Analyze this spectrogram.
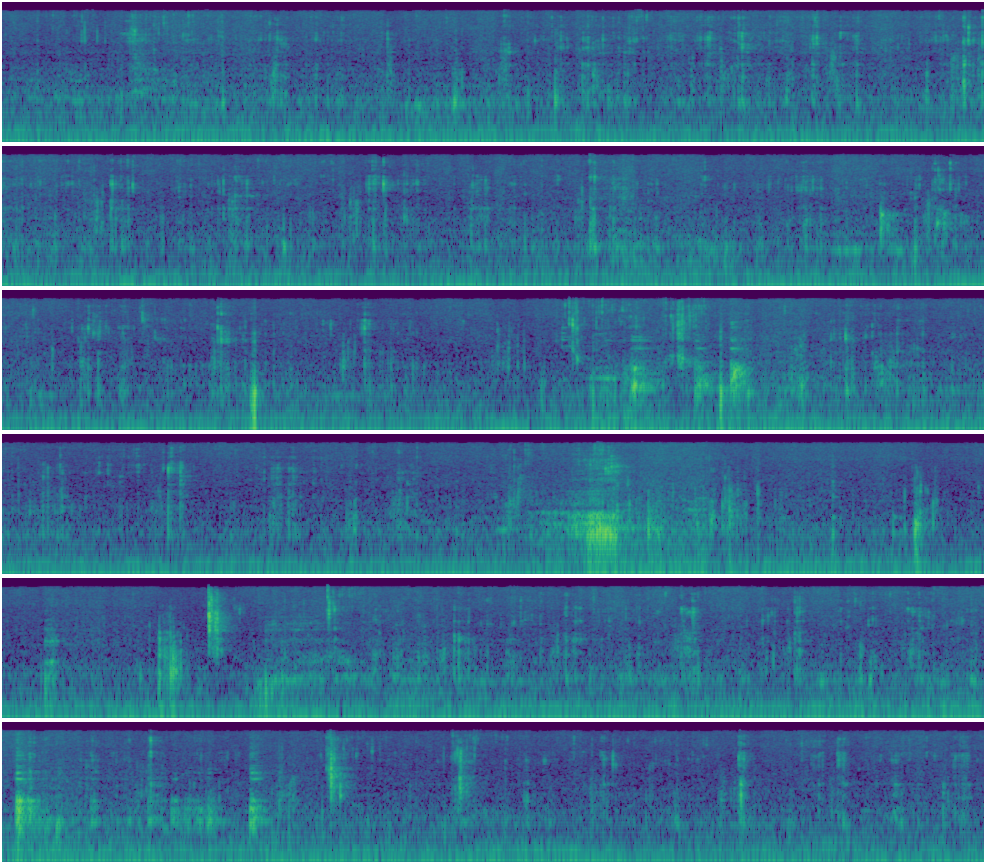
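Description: Close-miked chewing of a mouthful of beef rendang: soft wet mouth sounds with scattered small clicks and smacks, one louder smack about eighteen seconds in.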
